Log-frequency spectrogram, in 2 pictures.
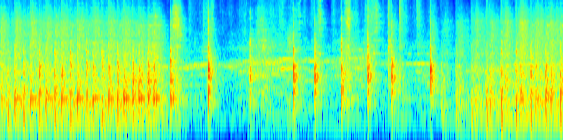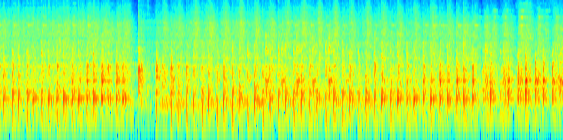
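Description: Raw meat and herbs being chopped and pounded with a blade on a walnut-wood block for kafta nayyeh, in rapid even strokes like a drum roll, thinning to separate strikes for a few seconds about two and a half seconds in.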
